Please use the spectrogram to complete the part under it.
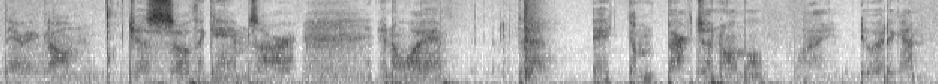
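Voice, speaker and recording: The clip features a young adult ASMR creator rambling at a moderate pace in a soft, unvoiced whisper near the mic. A lisp and occasional stutter mark the speech, and the recording is rough.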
